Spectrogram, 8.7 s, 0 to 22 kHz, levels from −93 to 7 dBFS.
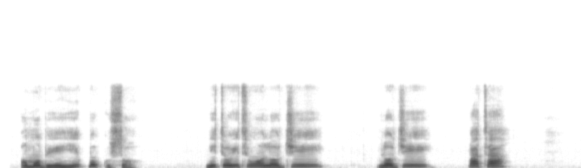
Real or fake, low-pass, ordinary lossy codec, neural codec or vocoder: real; 10.8 kHz; none; none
